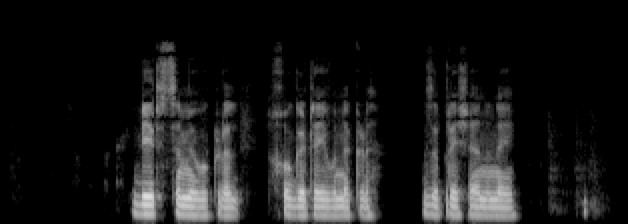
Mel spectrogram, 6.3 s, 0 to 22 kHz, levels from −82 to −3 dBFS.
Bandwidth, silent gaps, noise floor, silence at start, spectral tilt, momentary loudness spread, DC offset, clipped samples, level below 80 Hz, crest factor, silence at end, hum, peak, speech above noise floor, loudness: 11.5 kHz; none; -82 dBFS; 1.3 s; -6 dB/octave; 15 LU; under 0.1%; under 0.1%; -70 dBFS; 18 dB; 0.4 s; none; -8 dBFS; 57 dB; -25 LUFS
